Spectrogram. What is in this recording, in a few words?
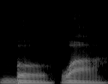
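"bowa", concatenated syllables; Affixing experiment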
